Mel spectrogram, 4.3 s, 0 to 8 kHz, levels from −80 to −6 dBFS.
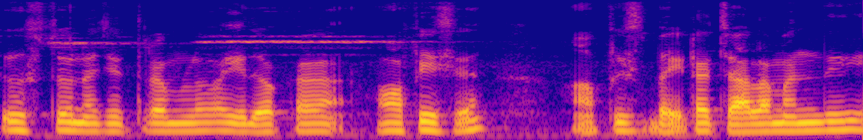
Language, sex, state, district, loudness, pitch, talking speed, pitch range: Telugu, male, Andhra Pradesh, Guntur, -18 LUFS, 130 Hz, 150 wpm, 125-135 Hz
